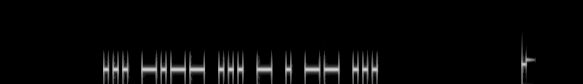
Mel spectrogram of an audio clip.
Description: Morse code, heard as a keyed tone, about 25 wpm, 700 Hz. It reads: SYSTEMS
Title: ES:S Suffix - Top 100 Words with Base Words 25wpm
